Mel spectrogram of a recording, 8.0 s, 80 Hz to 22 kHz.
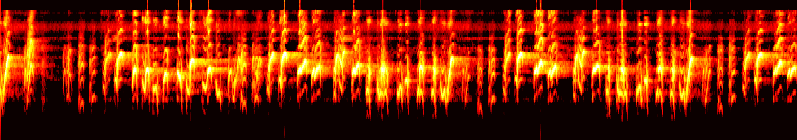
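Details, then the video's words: Fired-up Streak-eared Bulbul singing against wild rivals to lure them in: a nonstop, lively stream of sharp, bouncing chirps and up-and-down whistled notes lasting about eight seconds. "เสียงนกดอกแตงEp.120 จ้าวขุนศึก ของขึ้น!!? 2หลักนกป่าหายหมด Suara pikat merbah lekir"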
